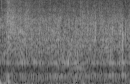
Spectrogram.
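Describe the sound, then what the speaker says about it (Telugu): Masala-marinated meat joint pieces fry in boiling oil, a dense, steady sizzle and crackle heard close and loud throughout. "ఇప్పుడు బాయిల్ అయిన ఆయిల్లో ఒక్కొక్కటిగా వేసుకోవాలి"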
